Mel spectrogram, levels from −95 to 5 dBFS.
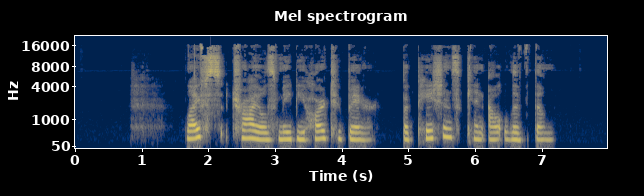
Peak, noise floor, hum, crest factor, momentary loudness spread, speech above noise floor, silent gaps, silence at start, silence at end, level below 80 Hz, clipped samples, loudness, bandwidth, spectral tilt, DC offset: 0 dBFS; -81 dBFS; none; 18 dB; 11 LU; 64 dB; none; 1.7 s; 0.8 s; -62 dBFS; under 0.1%; -17 LUFS; 17 kHz; -2.5 dB/octave; under 0.1%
